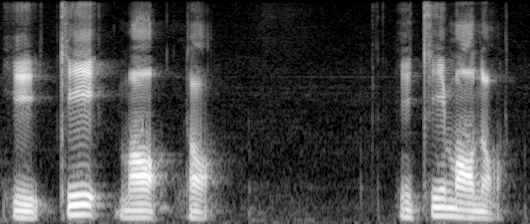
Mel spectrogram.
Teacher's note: The accent is on mo, the mono, when in this compound.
